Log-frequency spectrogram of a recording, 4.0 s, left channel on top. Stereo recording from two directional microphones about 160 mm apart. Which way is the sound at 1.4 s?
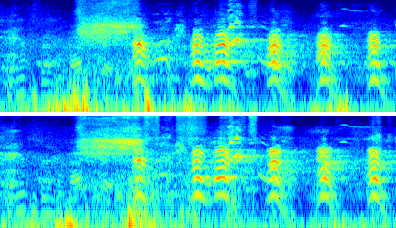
35° left (ahead or behind).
